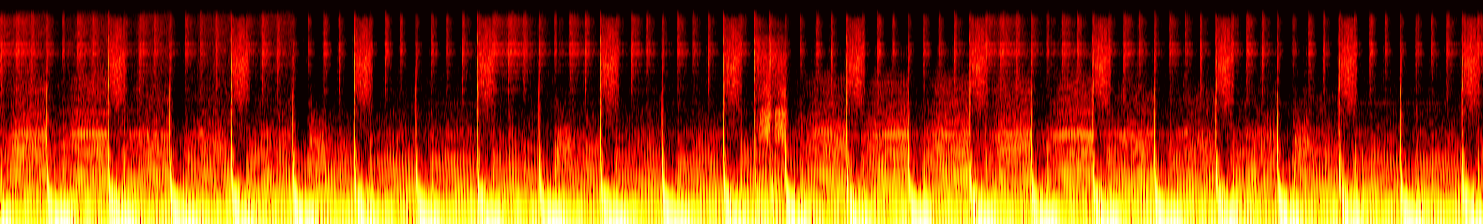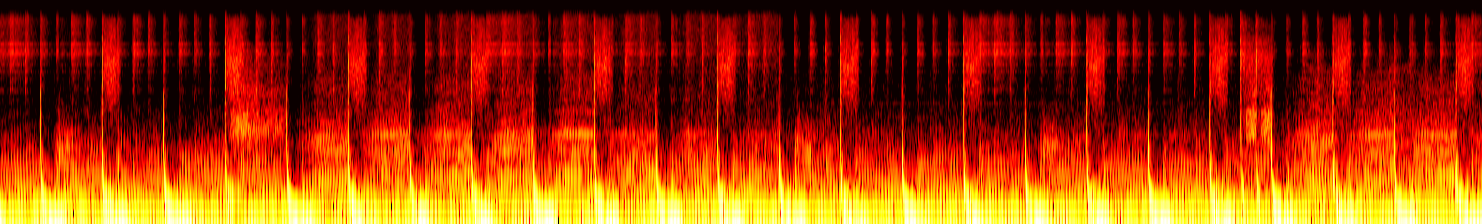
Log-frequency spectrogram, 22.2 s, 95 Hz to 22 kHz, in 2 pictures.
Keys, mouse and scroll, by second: 10.7 right click.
